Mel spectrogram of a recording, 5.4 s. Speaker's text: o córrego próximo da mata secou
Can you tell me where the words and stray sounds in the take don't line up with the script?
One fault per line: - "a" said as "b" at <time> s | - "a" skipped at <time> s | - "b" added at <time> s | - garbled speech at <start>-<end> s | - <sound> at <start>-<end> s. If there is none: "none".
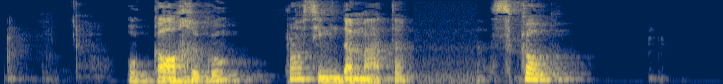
none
